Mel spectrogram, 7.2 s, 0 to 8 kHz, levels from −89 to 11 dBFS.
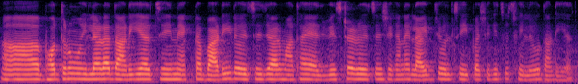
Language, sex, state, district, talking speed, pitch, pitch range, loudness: Bengali, female, Jharkhand, Jamtara, 165 wpm, 180 Hz, 175-185 Hz, -18 LUFS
